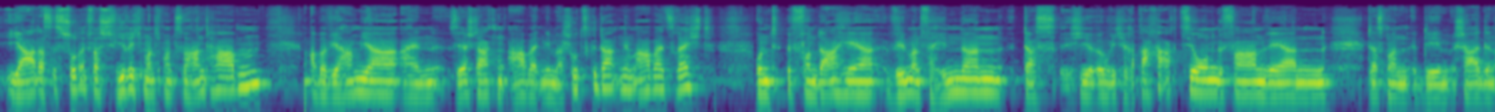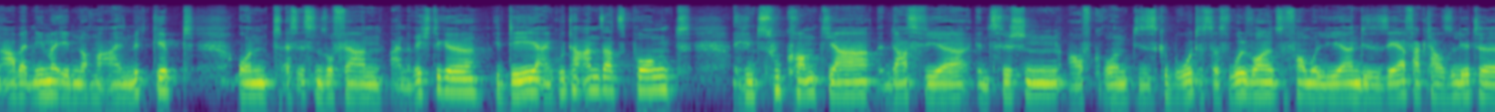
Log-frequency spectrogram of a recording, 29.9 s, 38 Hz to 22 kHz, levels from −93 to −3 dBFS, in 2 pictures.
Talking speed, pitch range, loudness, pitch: 130 wpm, 100-130 Hz, -20 LUFS, 110 Hz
